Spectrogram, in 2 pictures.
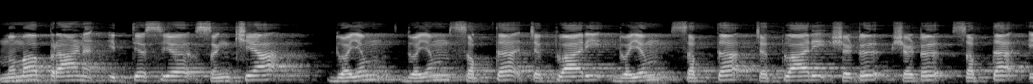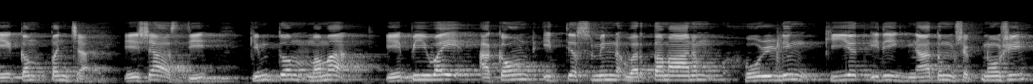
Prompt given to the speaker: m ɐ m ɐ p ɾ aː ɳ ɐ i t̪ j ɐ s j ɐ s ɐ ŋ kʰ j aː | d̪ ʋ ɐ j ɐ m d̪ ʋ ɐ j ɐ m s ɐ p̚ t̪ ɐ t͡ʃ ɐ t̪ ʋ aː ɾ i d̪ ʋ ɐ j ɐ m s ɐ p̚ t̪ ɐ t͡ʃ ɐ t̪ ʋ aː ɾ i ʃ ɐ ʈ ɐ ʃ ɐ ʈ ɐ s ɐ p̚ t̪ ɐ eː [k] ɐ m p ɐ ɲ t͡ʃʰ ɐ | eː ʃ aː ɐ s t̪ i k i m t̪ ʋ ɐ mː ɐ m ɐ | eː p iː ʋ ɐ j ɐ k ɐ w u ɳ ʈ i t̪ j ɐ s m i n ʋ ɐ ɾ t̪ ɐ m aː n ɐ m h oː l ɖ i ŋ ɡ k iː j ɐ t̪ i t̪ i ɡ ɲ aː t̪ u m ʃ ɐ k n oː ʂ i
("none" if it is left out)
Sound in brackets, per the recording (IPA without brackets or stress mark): k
